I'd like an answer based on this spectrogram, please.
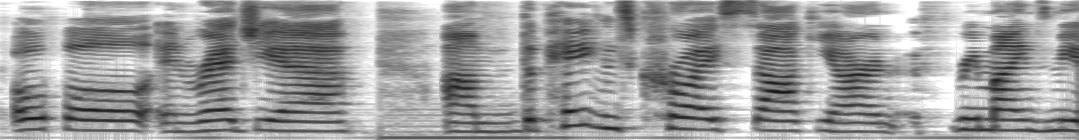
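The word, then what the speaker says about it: Patons: stash and this is Peyton's croix socks and the company pronounces its name Peyton's not patents if you go to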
